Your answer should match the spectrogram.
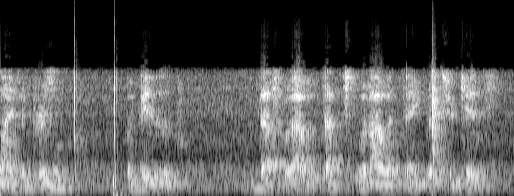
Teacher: he's doing what's called rising intonation at the end of the statement. He's seeking approval in what he's saying.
